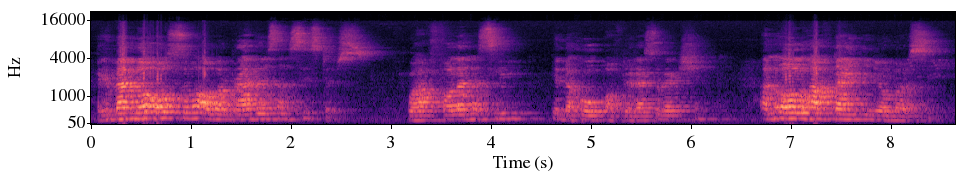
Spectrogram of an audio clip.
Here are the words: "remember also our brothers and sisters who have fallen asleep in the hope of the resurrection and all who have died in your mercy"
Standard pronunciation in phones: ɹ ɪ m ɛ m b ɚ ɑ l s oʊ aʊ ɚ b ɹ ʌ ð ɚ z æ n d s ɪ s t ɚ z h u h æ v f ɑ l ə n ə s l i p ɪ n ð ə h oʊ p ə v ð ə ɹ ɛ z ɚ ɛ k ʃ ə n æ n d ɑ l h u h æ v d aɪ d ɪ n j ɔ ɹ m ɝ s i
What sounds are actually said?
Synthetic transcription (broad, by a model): ɹ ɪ m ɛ m b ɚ ɑ l s oʊ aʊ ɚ b ɹ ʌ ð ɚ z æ n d s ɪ s t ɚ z h u h æ v f ɑ l ə n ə s i ɪ n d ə h oʊ p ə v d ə ɹ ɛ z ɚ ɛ k ʃ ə n æ n d ɑ l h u h æ v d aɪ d ɪ n j ɔ ɹ m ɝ s i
